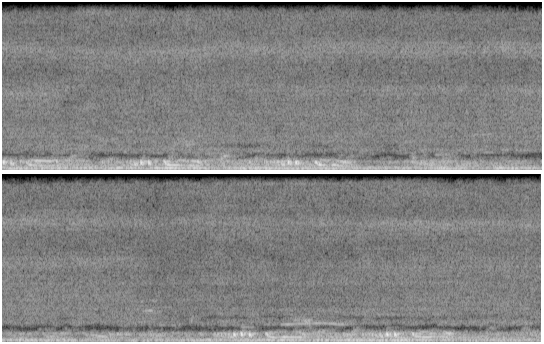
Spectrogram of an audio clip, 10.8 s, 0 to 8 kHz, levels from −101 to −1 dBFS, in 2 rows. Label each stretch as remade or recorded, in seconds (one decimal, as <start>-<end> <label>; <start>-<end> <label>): 0.0-0.8 recorded; 0.8-1.5 remade; 1.5-10.8 recorded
